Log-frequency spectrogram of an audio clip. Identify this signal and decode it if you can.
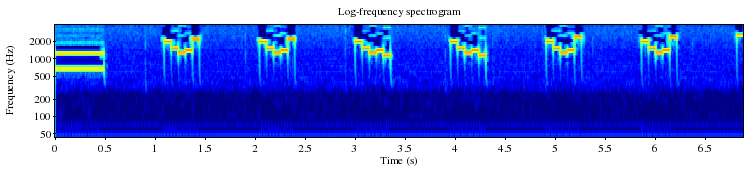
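Five-tone selective call (ZVEI), heard as quick runs of five tones, tones of about 70 ms. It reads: 85349 85349 85342 85342 85340 85340
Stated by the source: Received by SDR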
